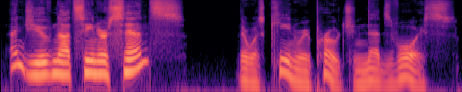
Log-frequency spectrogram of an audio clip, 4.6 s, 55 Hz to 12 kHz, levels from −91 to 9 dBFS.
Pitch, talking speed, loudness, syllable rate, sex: 140 Hz, 170 wpm, -20 LUFS, 4.7 syllables/s, male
